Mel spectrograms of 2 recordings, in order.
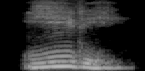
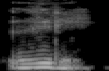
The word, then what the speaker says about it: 의리: 첫 번째, 의리, 이리. 네, 올바른 발음은 한 개죠. 의리.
